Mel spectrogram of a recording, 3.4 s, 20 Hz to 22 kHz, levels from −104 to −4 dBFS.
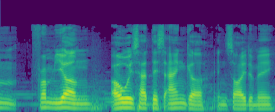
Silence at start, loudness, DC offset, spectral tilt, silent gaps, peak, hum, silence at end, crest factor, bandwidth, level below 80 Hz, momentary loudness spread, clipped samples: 0 s; -22 LUFS; under 0.1%; -5.5 dB/octave; none; -4 dBFS; none; 0 s; 18 dB; 10 kHz; -60 dBFS; 15 LU; under 0.1%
